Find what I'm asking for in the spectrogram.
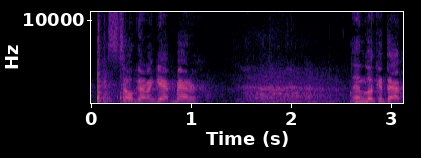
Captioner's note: audience laughs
